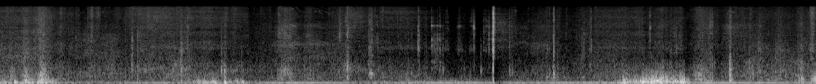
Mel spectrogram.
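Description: Strap webbing and buckles on a fabric layout blind being loosened by hand: rustling canvas and webbing with a few sharp clicks, a louder rustling thud about six and a half seconds in, over a steady low hum.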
